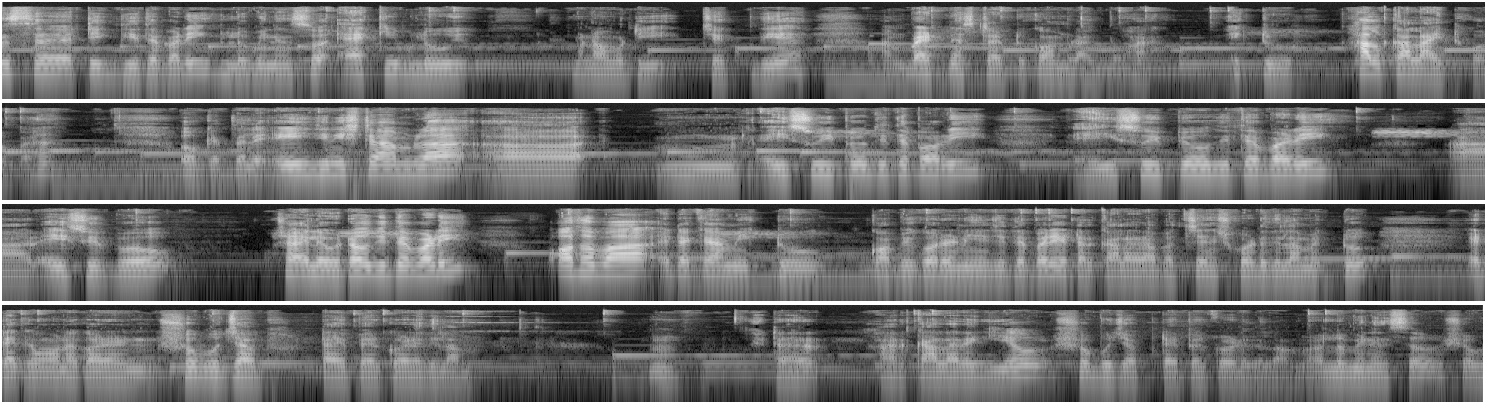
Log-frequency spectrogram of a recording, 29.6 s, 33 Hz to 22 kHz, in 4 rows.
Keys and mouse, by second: 0.0 click, 1.7 click, 1.9 click, 2.3 click, 4.3 click, 4.8 click, 5.8 click, 5.9 click, 6.2 click, 7.6 click, 9.0 click, 9.2 click, 12.7 click, 15.7 click, 18.9 click, 20.1 click, 22.5 click, 23.5 click, 24.1 click, 24.7 click, 27.0 click.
